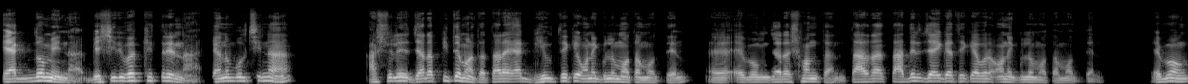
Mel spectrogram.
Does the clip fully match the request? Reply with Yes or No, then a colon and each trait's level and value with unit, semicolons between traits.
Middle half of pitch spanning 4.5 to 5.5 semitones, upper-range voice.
No: average, 5.2 semitones; low, 135 Hz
